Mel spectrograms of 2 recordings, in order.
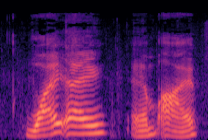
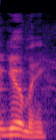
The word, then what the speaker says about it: Yami: Well, I guess we can probably go to Yami, Y-A-M-I, and that's called Yami. Yami, not Yumi. Like Yumi is pronounced as U-M-M-I. Like Yami is Y-A-M-I.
